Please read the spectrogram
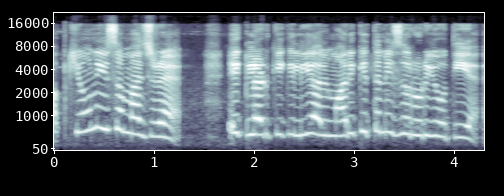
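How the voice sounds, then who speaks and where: Using a cartoonish character voice, a woman speaks at a moderate pace with an extremely high pitch and ordinary pitch variation. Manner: stubborn, repetitive refusals.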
